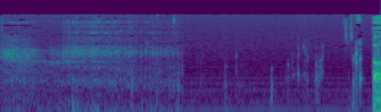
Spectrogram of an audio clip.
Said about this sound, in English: He thinks that slurping coffee on the air is a distinct advantage, which we do. Should we do it again? Slurp coffee?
